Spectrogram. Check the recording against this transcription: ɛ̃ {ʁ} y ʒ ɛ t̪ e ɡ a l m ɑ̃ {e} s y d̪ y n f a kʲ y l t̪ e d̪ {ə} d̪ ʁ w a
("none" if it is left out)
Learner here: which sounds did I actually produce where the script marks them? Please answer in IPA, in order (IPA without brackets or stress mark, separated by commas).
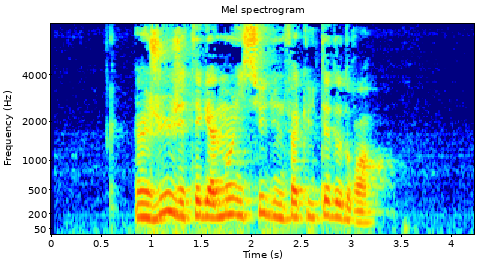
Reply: ʒ, i, ə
